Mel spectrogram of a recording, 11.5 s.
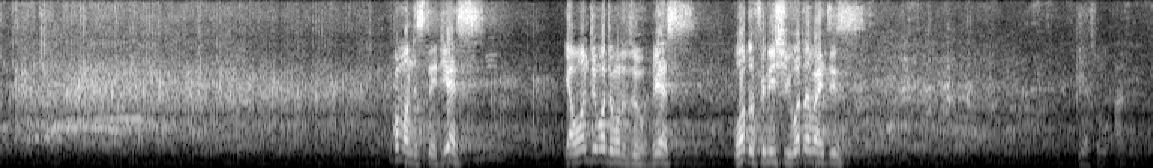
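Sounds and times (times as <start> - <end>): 
audience clapping: 0.0 - 6.4
speech: 3.9 - 4.9, 5.6 - 8.7
laughter: 8.1 - 11.2.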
